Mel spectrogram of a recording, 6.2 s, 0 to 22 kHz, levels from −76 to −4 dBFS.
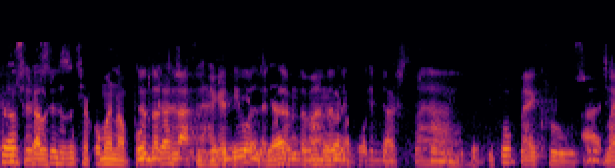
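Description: Speech suppressed in double talk affects this speech recording at 0.0–1.01 s, 1.85–4.22 s, 4.58–5.02 s and 5.78–6.14 s. Within each stretch the voice sinks in patches by around 10 dB, and by about 15 dB in the last one. The likely cause is an echo canceller that, with both ends talking at once, could not tell the near talker from loudspeaker echo and turned the whole signal down.

An echo leak appears at 3.98–4.11 s and again at 4.65–5.18 s as a faint copy of the voice trailing 358 ms behind, about 35 dB below the speech. This is likely loudspeaker playback on the far side that its canceller failed to remove completely, so the residue was sent back.

The Bluetooth mSBC headset link caps the audio near 7.7 kHz.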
